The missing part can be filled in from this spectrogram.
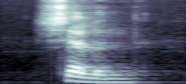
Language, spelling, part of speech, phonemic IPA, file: Dutch, cellen, noun, /ˈsɛlən/, Nl-cellen.ogg
- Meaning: plural of cel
